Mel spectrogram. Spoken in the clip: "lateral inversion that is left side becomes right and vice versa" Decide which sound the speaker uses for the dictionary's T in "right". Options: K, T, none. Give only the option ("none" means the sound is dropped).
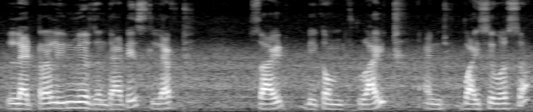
T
